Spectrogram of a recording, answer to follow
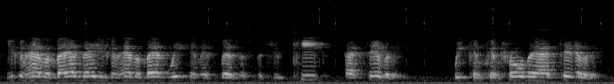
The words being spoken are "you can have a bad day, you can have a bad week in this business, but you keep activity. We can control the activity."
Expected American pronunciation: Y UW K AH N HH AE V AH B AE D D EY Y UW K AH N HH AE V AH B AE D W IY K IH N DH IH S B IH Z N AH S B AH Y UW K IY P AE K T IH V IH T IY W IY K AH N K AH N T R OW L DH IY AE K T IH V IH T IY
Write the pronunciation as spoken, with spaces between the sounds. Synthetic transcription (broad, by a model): Y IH K AH N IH V AH B AE D D EY Y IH K AH N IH V AH B AE D W IY K IH N DH IH S B IH Z N AH S B AH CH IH K IY P AE K T IH V IH T IY W IY K AH N K AH N T R OW L DH IY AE K T IH V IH T IY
